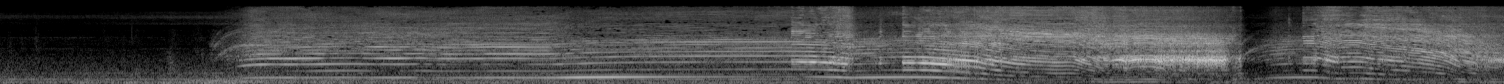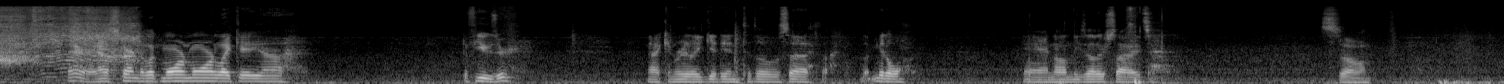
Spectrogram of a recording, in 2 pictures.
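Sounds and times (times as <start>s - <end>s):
power tool motor whine cutting: 2.0s - 16.6s.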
